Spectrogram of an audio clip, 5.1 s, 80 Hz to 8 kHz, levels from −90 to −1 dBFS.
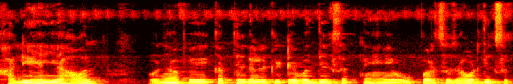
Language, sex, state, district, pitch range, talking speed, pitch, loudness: Hindi, male, Bihar, Madhepura, 115-125 Hz, 210 wpm, 120 Hz, -14 LUFS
